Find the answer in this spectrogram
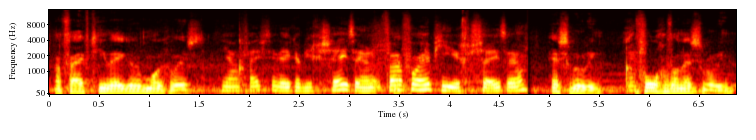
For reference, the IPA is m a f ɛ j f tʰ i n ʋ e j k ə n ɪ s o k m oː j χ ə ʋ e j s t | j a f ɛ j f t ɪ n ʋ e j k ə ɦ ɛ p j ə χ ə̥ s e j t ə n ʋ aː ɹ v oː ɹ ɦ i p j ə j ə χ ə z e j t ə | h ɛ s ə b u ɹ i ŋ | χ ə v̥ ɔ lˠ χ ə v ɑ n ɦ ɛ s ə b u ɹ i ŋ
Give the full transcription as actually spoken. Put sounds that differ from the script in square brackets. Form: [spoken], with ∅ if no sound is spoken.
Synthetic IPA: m a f ɛ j f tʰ i n ʋ e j k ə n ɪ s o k m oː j χ ə ʋ e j s t | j a f ɛ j f t [i] n ʋ e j k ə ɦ ɛ p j ə χ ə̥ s e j t ə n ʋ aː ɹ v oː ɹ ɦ [ɛ] p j ə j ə χ ə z e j t ə | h ɛ s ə b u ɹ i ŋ | χ ə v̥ ɔ lˠ χ ə v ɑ n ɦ ɛ s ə b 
